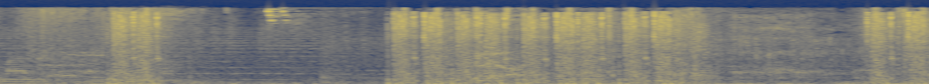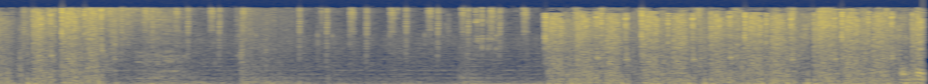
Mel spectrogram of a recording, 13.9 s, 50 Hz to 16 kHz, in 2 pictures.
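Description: Rapid gunfire from the Biomutant video game on PS4, dense bursts of shots rattling almost nonstop and loud for the whole stretch, with brief dips between volleys.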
